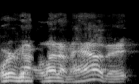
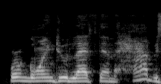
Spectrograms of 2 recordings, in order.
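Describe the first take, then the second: First: It is said in a tough, threatening tone. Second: It is said in a mild, generous tone.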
